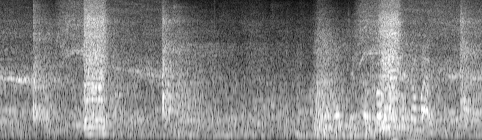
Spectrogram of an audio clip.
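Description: A power screwdriver whirs in short bursts.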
